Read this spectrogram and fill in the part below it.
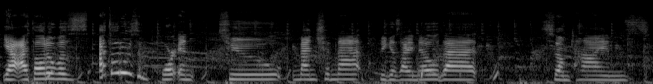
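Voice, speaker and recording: A woman livestreamer with a slightly high voice chats casually with her viewers at a normal speed, reading their messages aloud in a loose, rambling, slangy way. Faint music plays in the background.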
